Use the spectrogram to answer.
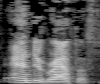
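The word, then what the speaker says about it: Andrographis: andographus and then a complex of polyphenols from grapes.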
